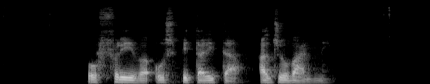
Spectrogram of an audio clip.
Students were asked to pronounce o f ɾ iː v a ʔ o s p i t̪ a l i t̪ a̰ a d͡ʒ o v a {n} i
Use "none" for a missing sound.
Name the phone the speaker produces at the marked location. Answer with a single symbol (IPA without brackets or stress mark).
nː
